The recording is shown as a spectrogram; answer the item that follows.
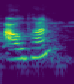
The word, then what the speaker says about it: আহ্বান: আমরা দেখতে পাচ্ছি দেখো এখানে কেন আমি আহ্বান বললাম কারণ উচ্চারণের নিয়মে আছে যে হ আর ম সংযুক্ত হলে কিসে আওয়াজ বাবা একটু মিউট করে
